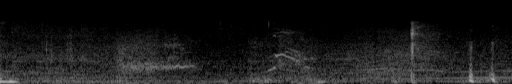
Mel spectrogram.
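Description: Car engine and tire noise from a driving scene in a played video about traffic in California, a steady rushing drone with a skidding swell, then a few sharp knocks near the end.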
